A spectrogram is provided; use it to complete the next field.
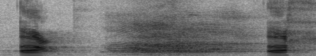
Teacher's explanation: حلق کے درمیانی حصے سے عین اور حا ادا ہوتے ہیں۔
